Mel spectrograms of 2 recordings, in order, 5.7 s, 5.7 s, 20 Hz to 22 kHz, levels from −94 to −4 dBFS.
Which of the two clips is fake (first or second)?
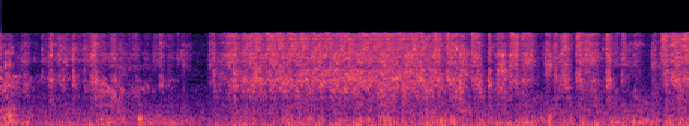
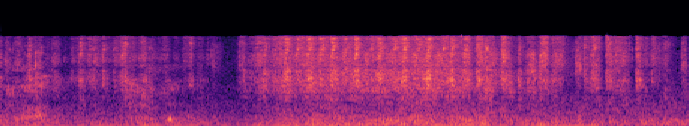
first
